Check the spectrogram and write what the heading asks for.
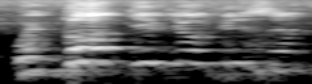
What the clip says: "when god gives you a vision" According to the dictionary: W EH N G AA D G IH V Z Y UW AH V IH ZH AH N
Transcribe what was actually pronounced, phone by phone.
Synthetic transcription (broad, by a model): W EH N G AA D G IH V Y AH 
